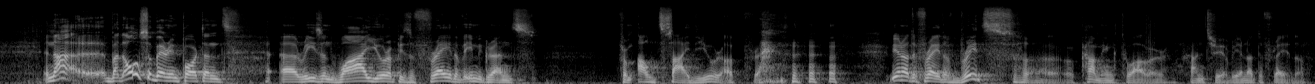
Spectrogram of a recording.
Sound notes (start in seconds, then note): 8.0 laughing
